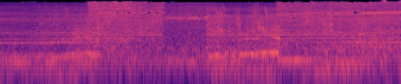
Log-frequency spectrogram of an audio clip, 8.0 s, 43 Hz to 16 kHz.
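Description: Sports-car engines of a Mazda RX-7 and a Mitsubishi Eclipse running flat out side by side, over tyre and road noise. The engine note holds a steady drone and rises in pitch a couple of times.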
